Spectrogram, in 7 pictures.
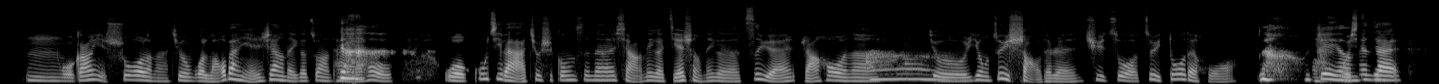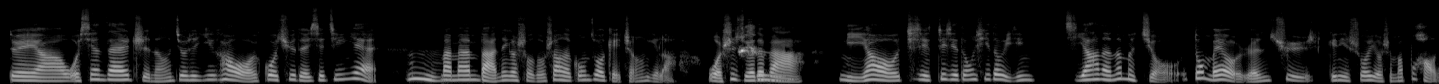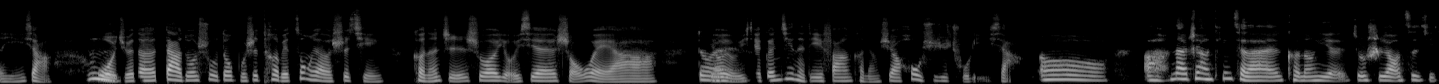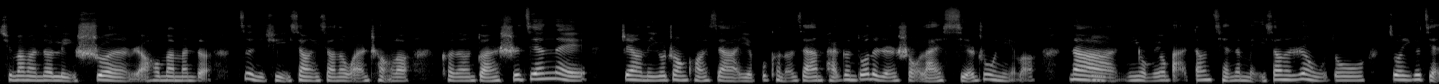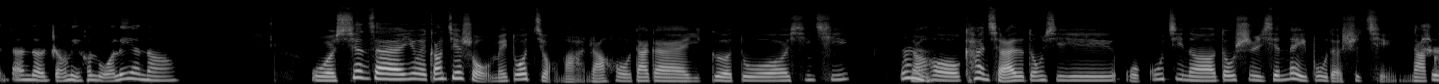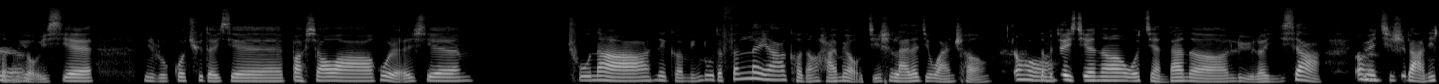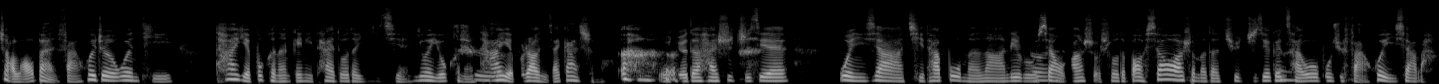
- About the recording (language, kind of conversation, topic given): Chinese, advice, 同时处理太多任务导致效率低下时，我该如何更好地安排和完成这些任务？
- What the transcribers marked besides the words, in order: tapping; chuckle; sigh; "手尾" said as "收尾"; "反馈" said as "反会"; chuckle; "反馈" said as "反会"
